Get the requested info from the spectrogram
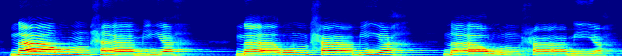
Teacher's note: তানবিনের বামে হা এসেছে, অর্থাৎ নুন সাকিনে ইজহার, আমরা গুন্নাহ ছাড়া স্পষ্ট করে তাড়াতাড়ি পড়ব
